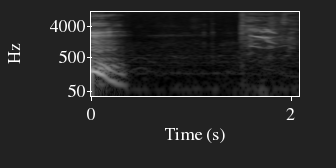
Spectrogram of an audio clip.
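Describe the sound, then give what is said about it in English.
A brief throat clearing: a short voiced rasp, then silence and a softer second burst. “So, because the pause game isn't really, you know, a thing anymore, that great, we're just gonna clear our throat.”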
